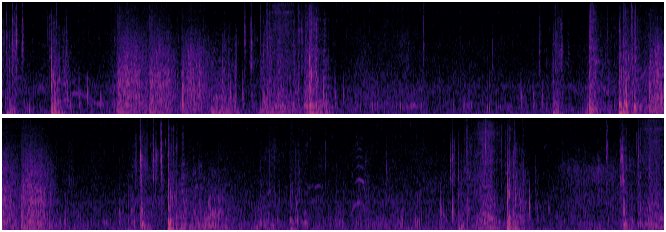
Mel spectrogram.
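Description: A bicycle lands hard with a thud.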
